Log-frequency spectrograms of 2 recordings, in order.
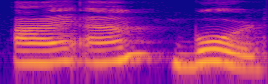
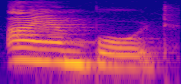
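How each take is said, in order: First: "I am bored" stretched very slowly; drawn out slowly. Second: Said in the usual way. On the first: Shown as a demonstration. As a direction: repeat it slowly to drill. (बहुत धीरे खींचकर) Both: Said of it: "English में कैसे बोलेंगे".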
